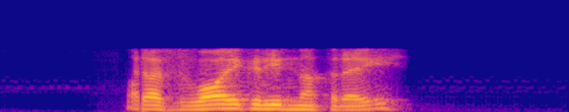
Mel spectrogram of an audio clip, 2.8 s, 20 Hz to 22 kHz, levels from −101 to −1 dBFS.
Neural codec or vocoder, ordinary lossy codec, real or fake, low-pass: codec, 16 kHz in and 24 kHz out, 0.8 kbps, FocalCodec, streaming, 65536 codes; none; fake; 3.6 kHz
